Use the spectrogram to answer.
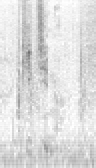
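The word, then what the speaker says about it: chitine: c'est un qui s'écrit shitine mais ça se prononce bien qui tin alors la quétine qu'est-ce que c'est la kitting qu'est-ce que c'est en fait c'est ce qu'on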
